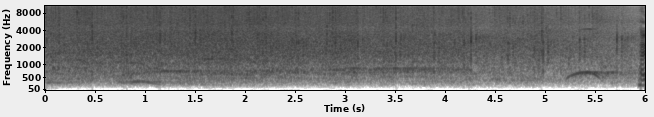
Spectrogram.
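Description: A theatre audience applauding steadily, with a few voices heard through the clapping. The applause eases near the end as a man starts to speak.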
